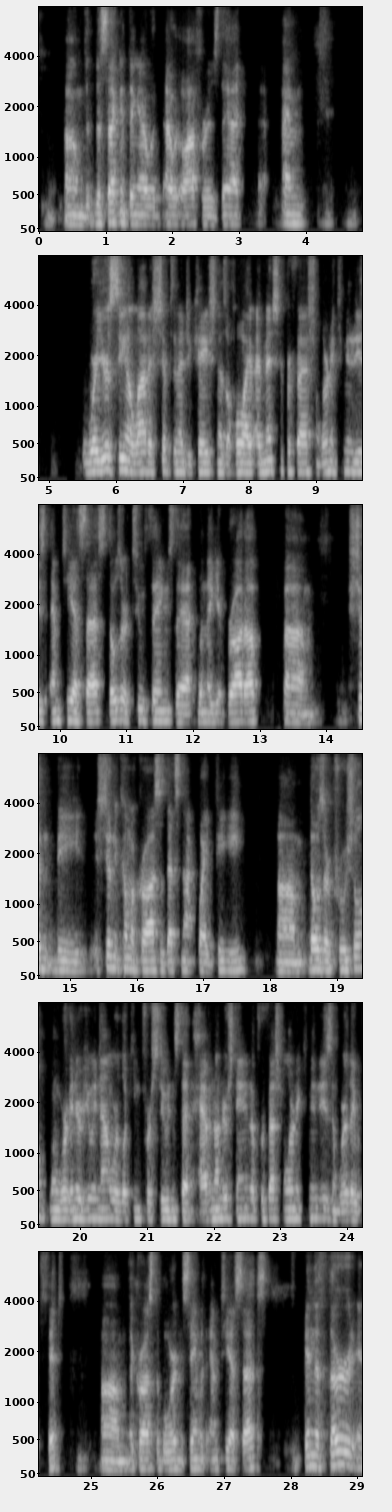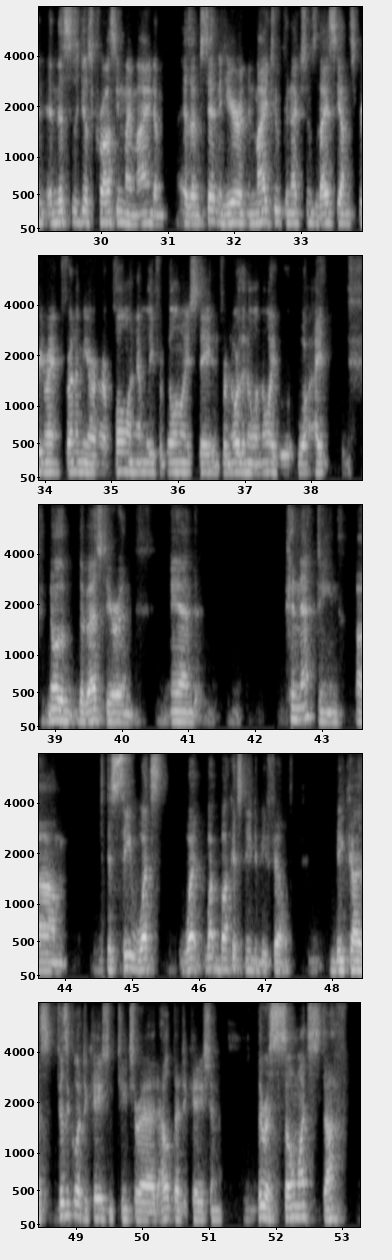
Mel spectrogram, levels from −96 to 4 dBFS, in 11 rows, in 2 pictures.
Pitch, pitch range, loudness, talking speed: 125 Hz, 120-130 Hz, -24 LUFS, 185 wpm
